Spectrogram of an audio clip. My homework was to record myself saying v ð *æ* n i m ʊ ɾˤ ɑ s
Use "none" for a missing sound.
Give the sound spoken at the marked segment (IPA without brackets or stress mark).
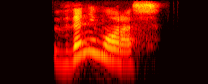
æ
